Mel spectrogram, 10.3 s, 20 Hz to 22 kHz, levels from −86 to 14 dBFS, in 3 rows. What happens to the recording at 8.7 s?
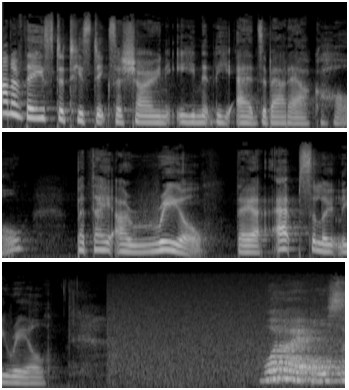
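At 8.7 s the recording has likely switched to a distant microphone, with the close one dropped, starting at 7.95 s right after "are absolutely real" and lasting to the end. The speech turns roomy, hollow and thinner in the bass, at about the same level, with room noise roughly 25 dB below it.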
